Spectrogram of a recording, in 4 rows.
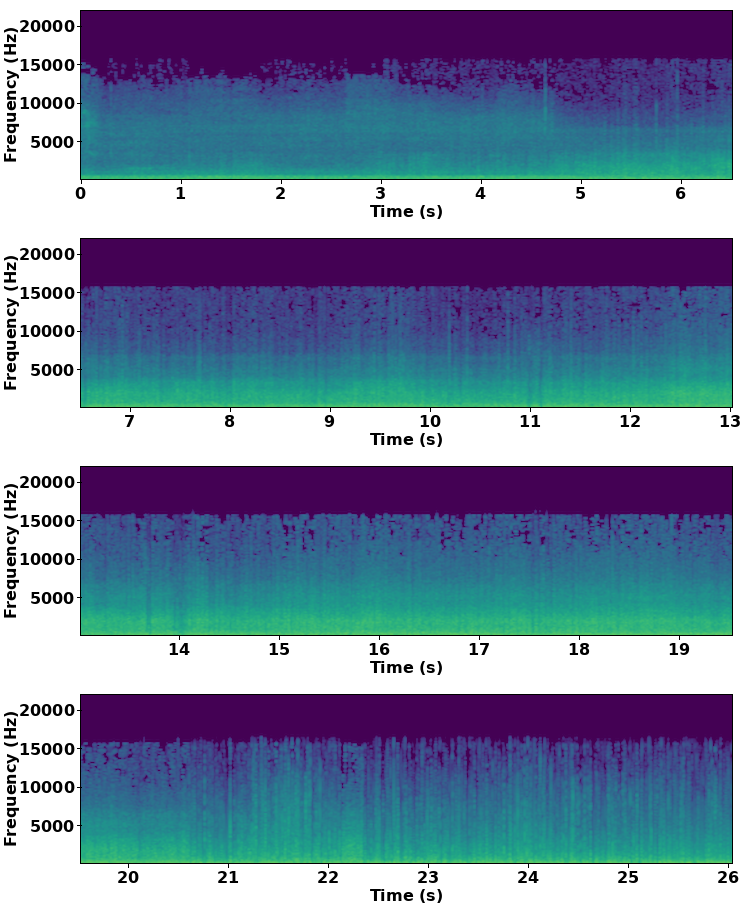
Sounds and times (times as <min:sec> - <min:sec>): Vehicle: 0:00.0 - 0:26.0.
